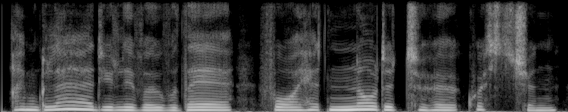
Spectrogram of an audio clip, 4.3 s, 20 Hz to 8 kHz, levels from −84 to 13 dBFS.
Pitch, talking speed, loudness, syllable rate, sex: 200 Hz, 195 wpm, -14 LUFS, 4.7 syllables/s, female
